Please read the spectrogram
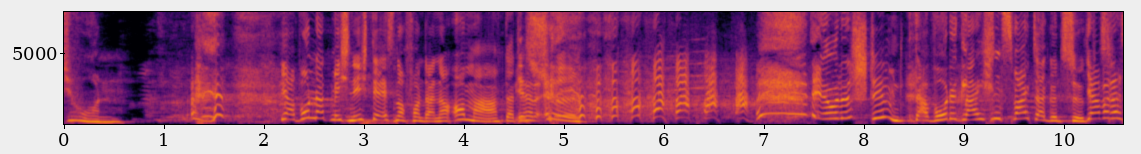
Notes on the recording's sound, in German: Live aufgenommen kurz vorm großen Fest in Köln - mit Publikum, Video und literweise Nuts & Nougat!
